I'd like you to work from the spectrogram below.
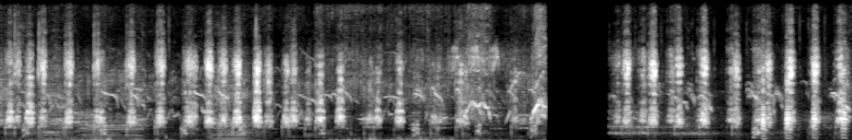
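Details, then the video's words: A flock of ducks giving loud, rapid nasal quacks, tightly packed and overlapping, with a few longer, lower honking notes early on; a brief cut of silence interrupts before the quacking resumes. "Duck Quack Quack Cute Sound || Quacking Sound Of Duck || Ducks Quack Quack Loud Sound"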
